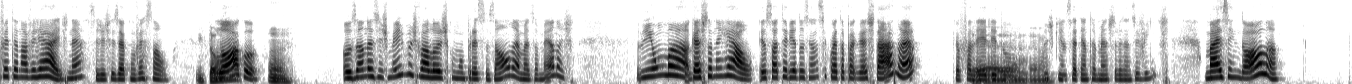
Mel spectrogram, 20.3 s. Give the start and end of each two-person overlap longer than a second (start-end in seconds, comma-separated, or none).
14.5-15.9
